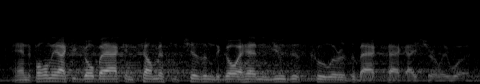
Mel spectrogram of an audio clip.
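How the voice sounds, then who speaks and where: Very fast speech over noticeable background noise. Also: man, medium pitch for a man, ordinary pitch variation. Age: 60s. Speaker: commencement speaker. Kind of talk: commencement speech.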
